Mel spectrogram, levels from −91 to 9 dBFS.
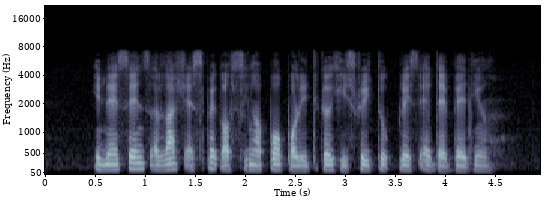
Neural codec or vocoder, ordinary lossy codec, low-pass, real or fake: none; none; 7.2 kHz; real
